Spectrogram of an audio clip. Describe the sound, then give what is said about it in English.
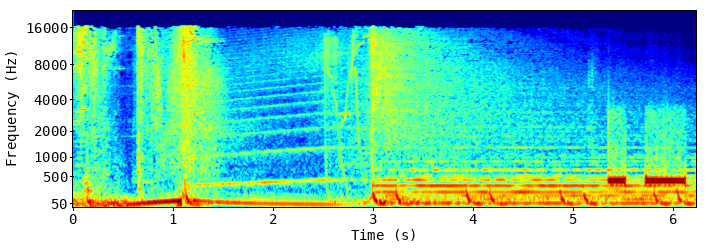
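Telephone tones from an outgoing call to a randomly chosen mobile number, with steady electronic beeps and short dial-like pulses sounding over a humming background near the end. No one speaks. “So we froze the lines at 3 p.m., and I am about to call one mobile number at random that has entered.”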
